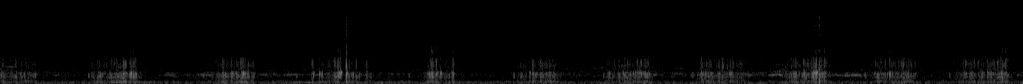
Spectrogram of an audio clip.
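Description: A bamboo skewer tip gently scratches and traces the painted lines of trunks on a solid wood panel. Soft, quiet scratching strokes come roughly once a second in uneven swells, with a dull midrange rasp over a faint low rumble.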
